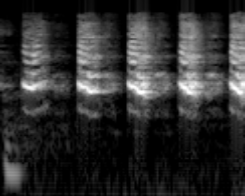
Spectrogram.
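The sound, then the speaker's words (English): A new, one-sided wooden turkey box call, played live, sounds five raspy, evenly spaced yelps in a steady rhythm, imitating a raspy old hen. Fairly loud, with no talking. “This is just the box call.”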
